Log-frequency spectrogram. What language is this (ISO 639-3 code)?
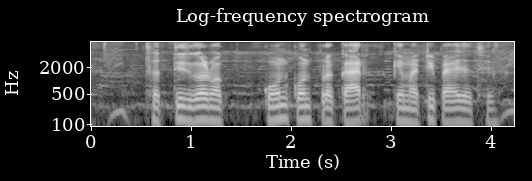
hne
